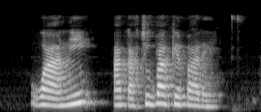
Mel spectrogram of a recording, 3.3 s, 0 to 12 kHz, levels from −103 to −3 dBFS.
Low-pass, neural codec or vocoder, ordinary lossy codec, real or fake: 7.2 kHz; codec, 16 kHz, 2 kbps, FunCodec, trained on LibriTTS, 25 frames a second; AAC, 64 kbps; fake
